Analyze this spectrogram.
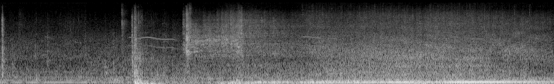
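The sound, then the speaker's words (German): A car door shuts with a couple of sharp clunks, then the engine starts and settles into a steady, rising hum as the car pulls away, fairly loud, with no talking. “Ich setze mich in den Wagen.”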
